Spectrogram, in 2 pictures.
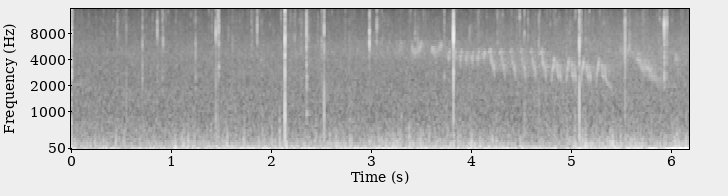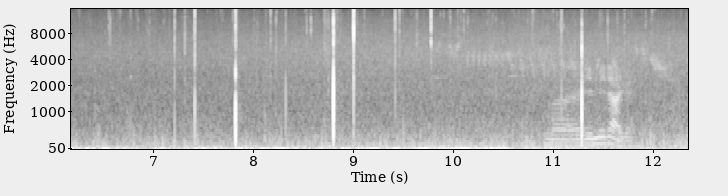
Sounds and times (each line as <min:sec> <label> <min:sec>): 0:00.0 Campfire 0:12.3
